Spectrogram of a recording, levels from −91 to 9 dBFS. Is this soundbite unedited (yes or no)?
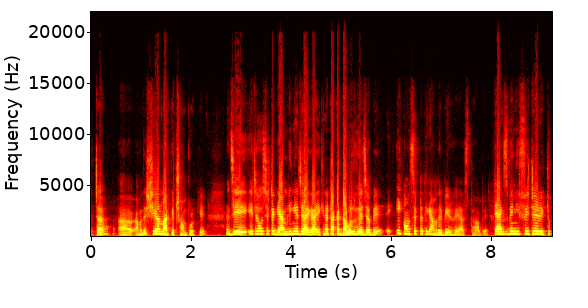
no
